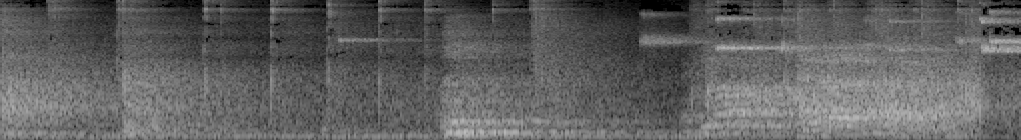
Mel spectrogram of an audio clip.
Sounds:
playing table tennis

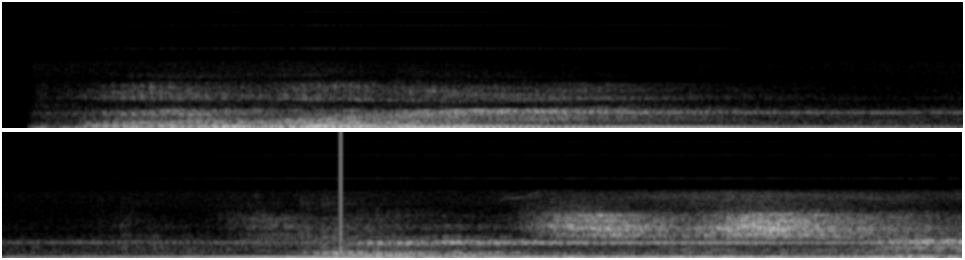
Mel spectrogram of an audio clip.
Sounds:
groan

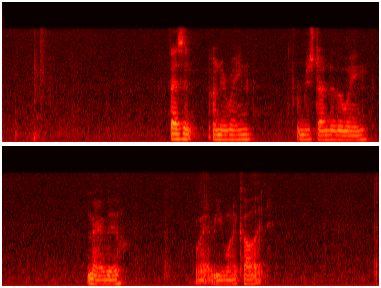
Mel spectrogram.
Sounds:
speech

